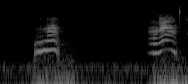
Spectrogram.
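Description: A cat meows twice, two drawn-out, tonal calls separated by a pause of over a second, clear with no talking.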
